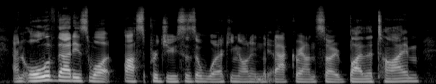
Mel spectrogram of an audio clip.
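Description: An Australian accent at a fairly quick pace with fairly even intonation, on a very clean recording with a silent background. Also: man. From Melbourne, Australia. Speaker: radio and podcast presenter. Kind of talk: casual interview chat. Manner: exuberant.

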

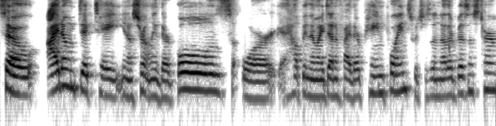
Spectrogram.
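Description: Here a woman has a normal speaking voice, pitched fairly low. Her pace is moderate and her pitch varies in an ordinary way. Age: 50s. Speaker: cognitive-behavioral coach and psychologist. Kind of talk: interview.

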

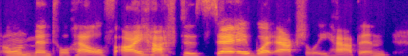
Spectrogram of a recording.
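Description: A woman's normal speaking voice with an American accent, fairly high-pitched, at a moderate pace against a quiet background. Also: hardly any pauses. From New Jersey, Atlantic City area. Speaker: grief survivor, educator. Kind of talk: interview testimony.

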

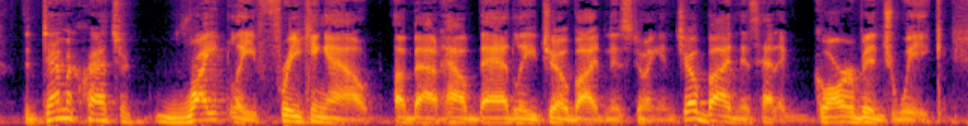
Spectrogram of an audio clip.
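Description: Someone with a plain, everyday voice speaks at a fairly quick pace with lively intonation. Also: man. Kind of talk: TV news panel discussion.

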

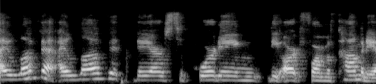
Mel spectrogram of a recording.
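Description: Pitch varies in an ordinary way in this unremarkable speaking voice. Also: woman. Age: 40s. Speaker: podcast host and interviewer. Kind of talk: casual interview chat.

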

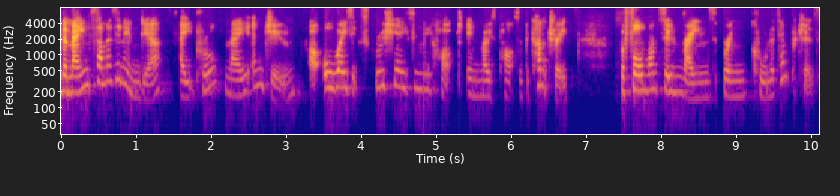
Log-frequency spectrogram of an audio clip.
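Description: A breathy-edged woman's voice with a British accent, fairly high in pitch, with very wide pitch swings and big swings in loudness. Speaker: podcast guest. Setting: video call.

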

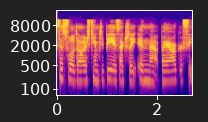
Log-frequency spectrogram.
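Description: The voice has a bright, sharp tone and speaks with an American accent against a quiet background. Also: woman, dry, close sound with no echo. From upstate New York. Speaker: novelist. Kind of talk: casual interview chat. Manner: hesitant with many fillers.

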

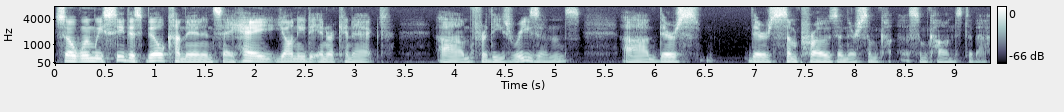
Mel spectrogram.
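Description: On a very clean recording with a silent background, a man speaks with a Texan accent at a medium pitch and ordinary pitch variation. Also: moderate pace. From Texas. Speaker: energy company executive. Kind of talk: interview.

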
